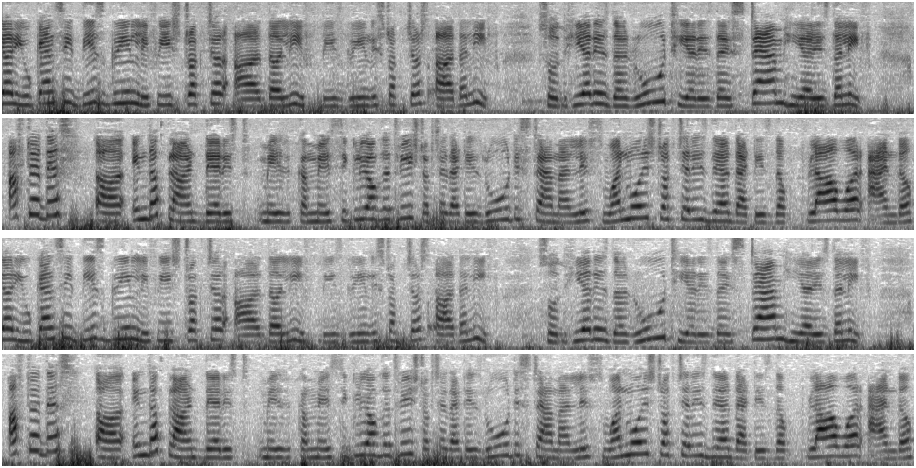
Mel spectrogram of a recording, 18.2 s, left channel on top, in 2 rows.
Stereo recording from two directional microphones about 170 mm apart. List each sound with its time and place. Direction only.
0.0 s speech: 10° left (ahead or behind)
